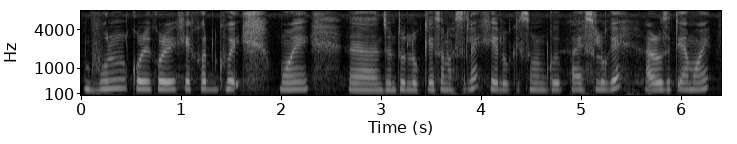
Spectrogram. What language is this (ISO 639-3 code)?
asm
